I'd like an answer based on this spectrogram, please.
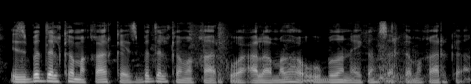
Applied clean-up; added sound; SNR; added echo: none; none; none; none.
